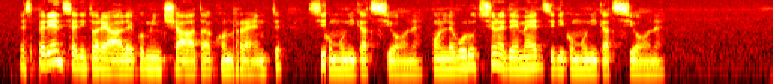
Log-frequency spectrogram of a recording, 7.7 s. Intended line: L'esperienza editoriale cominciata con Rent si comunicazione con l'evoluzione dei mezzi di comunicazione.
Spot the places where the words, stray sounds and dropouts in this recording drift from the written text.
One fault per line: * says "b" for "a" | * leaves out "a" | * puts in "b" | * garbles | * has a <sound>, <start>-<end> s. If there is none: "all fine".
all fine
